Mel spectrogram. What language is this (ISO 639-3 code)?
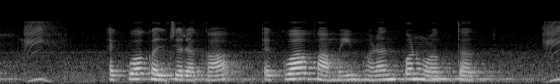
mar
